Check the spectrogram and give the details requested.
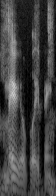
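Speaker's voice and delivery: really quiet, very low, soft mumble under the breath.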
